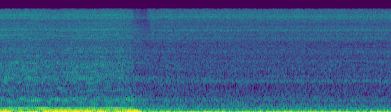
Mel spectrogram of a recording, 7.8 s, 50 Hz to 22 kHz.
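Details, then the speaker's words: Mazda CX-5 2.2 twin-turbo diesel (SH engine) after feed pump replacement for hard starting; catches, revs high, then drops cleanly into a steady, even low idle without dying. Normal start and idle. "yan umaandar na siya hindi na namamatay Abangan natin baka biglang mamatay na naman"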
